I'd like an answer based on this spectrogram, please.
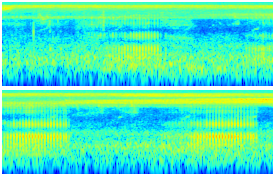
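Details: Elderly brown-and-white cat in a park purring in the throat while a person pets it; rumbling purr comes in three swelling bursts about every two and a half seconds over a constant high insect drone.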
